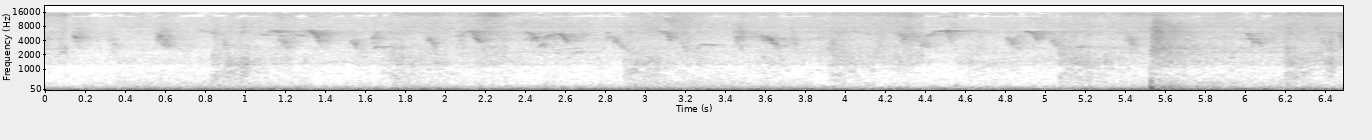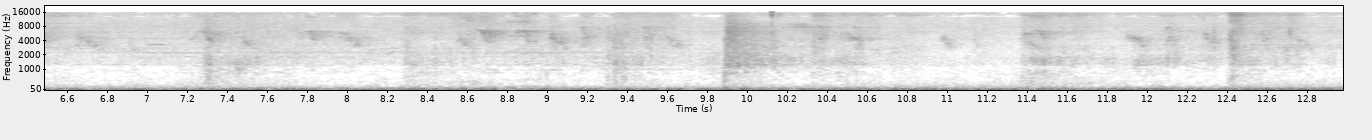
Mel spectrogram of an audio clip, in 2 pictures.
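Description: Small songbirds chirping and twittering in quick short calls throughout, over a steady low outdoor rumble, with one sharp tap about halfway through.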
